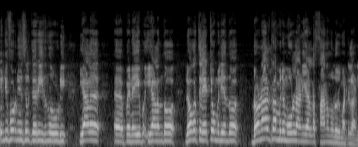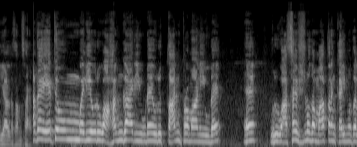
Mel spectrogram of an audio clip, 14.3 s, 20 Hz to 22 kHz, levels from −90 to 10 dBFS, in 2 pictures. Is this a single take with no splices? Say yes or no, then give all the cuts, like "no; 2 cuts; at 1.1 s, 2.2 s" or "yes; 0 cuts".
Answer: no; 1 cut; at 7.8 s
